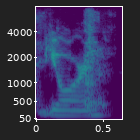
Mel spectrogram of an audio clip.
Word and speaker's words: Bjorn: you know very simple traditionally that name is pronounced bjorn bjorn i can't even say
